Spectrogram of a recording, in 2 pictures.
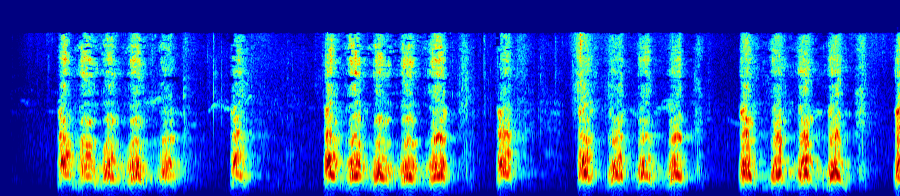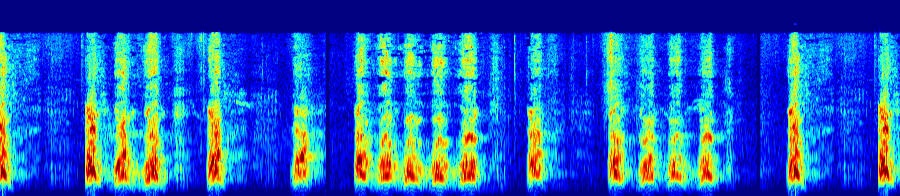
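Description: A dog barking in quick volleys of four to six barks, each volley about a second long, with short pauses between them.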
